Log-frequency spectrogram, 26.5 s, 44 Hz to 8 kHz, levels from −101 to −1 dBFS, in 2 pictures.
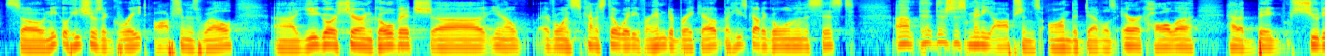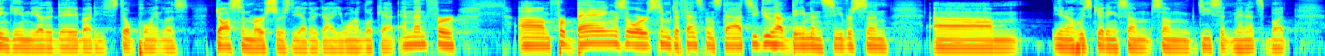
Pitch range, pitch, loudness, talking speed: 105-125 Hz, 110 Hz, -26 LUFS, 205 wpm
